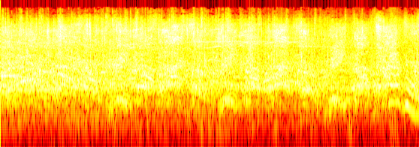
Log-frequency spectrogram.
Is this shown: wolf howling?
no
